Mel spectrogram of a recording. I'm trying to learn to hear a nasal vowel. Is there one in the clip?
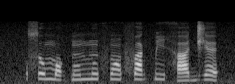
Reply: yes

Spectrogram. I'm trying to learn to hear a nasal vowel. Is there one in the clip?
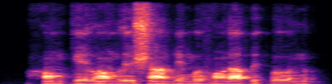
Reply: yes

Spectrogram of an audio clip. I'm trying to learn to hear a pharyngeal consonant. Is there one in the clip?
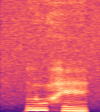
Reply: no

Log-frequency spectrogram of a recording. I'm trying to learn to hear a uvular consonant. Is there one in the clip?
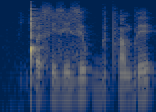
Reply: no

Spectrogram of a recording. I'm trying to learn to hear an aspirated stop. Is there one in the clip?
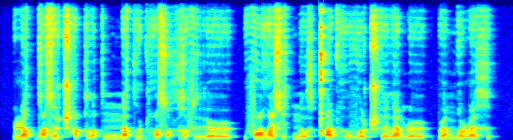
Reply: yes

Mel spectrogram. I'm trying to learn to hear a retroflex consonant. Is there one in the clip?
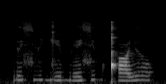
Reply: no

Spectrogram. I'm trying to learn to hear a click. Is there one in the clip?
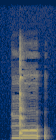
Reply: yes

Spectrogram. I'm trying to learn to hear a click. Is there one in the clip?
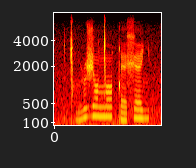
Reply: yes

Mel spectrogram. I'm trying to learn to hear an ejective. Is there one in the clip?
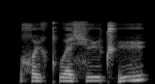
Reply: yes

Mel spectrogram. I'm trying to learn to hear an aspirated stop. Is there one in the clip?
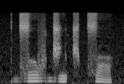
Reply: no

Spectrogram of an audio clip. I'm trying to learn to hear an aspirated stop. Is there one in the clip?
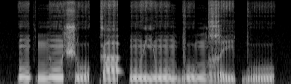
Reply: no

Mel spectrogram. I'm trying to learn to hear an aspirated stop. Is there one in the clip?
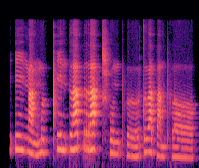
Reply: yes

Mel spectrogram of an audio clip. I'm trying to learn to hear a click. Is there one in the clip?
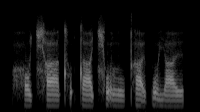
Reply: no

